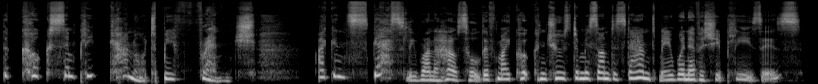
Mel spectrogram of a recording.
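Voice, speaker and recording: Female reader as genteel English Victorian mother: high, airy, fussy chatter, self-satisfied, audiobook, dry studio sound. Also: animated, moderate pace, darkish tone, husky, no echo. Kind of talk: dramatised audiobook character dialogue.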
